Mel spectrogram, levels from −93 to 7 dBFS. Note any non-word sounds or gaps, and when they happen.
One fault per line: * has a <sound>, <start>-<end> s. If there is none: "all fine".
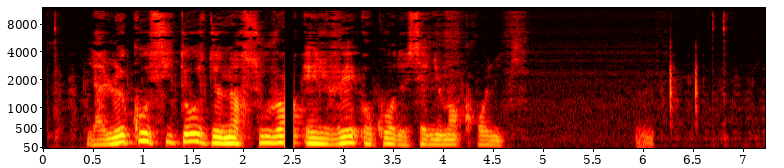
* has a dropout, 2.4-2.5 s
* has a laugh, 5.9-6.1 s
